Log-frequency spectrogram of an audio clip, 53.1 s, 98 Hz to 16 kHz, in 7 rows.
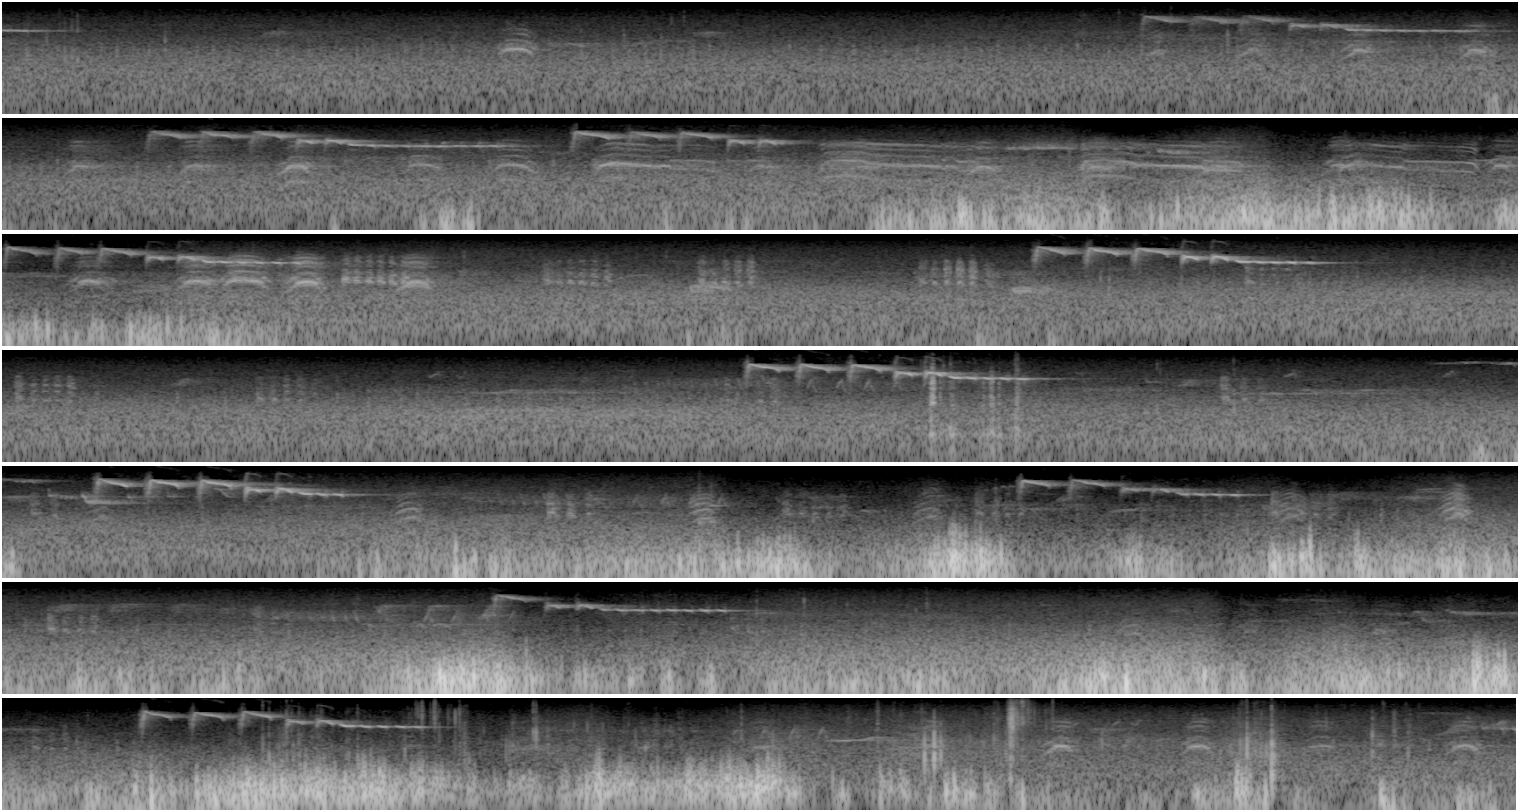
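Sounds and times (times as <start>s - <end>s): soft bird chirps: 24.9s - 32.2s.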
